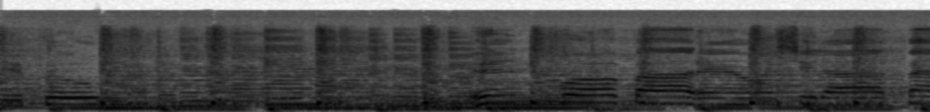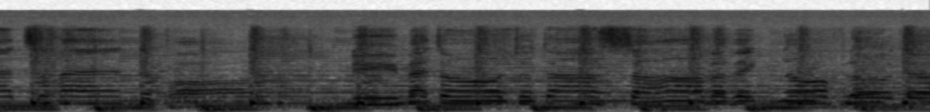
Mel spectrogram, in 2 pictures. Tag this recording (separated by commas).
Music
